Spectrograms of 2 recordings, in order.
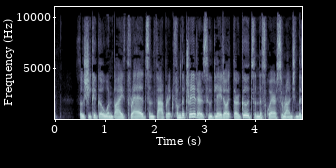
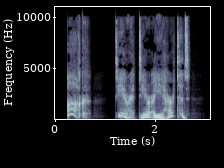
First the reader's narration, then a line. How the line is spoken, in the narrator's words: asked anxiously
